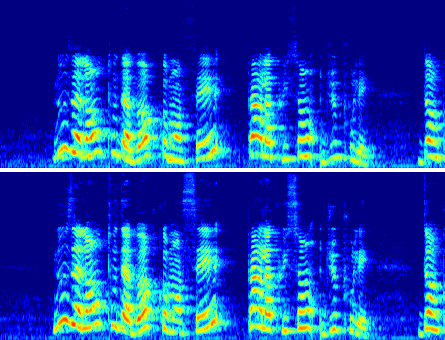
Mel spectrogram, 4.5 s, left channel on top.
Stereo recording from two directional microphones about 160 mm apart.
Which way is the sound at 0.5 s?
55° right (ahead or behind).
